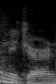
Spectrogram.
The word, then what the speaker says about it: Nijar: yeah, Nijar.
